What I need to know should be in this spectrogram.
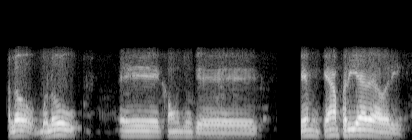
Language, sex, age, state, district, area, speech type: Gujarati, male, 18-30, Gujarat, Kutch, rural, conversation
